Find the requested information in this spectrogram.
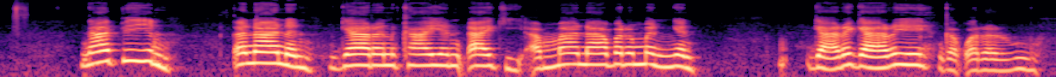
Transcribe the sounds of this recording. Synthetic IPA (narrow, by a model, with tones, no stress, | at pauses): na˦ɸi˦jɪ˦ŋ | kʼɐ˦naː˦nɐ˨ŋɡʲaː˦ɽɐ˦ŋkaː˦jɐ˦nɗaː˦kʲiː˨ʔa˨mːaː˦na˦bɐ˦rmɐ˦˨ɲjɐ˦ŋ | ɡʲaː˨ɽe˦ɡʲaː˨ɽe˦ɡa˨kʷʼɐ˨ɾɐ˨ɽuː˦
